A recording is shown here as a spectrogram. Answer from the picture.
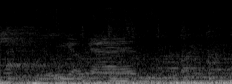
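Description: A young man's voice, a short wordless murmur or sound from one of the riders, over a steady low rumble.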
